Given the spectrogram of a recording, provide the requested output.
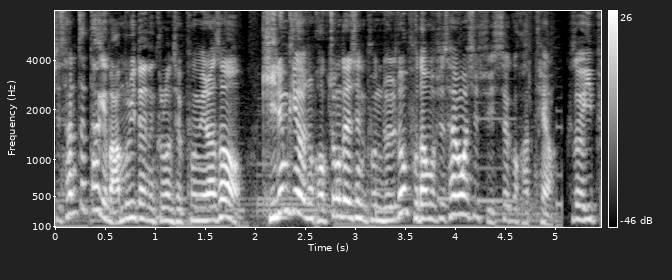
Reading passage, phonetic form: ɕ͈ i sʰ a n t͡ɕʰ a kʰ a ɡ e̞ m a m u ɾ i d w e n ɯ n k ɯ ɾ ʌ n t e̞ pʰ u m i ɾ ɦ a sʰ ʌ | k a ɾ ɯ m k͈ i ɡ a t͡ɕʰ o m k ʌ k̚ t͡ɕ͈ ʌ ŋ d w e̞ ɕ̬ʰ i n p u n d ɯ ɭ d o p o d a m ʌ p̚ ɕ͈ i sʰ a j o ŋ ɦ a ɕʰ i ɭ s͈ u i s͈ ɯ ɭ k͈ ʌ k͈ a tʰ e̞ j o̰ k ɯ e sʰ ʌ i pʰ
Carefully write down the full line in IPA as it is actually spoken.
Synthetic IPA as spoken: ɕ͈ i sʰ a n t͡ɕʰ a tʰ a ɡ e̞ m a m u ɾ i d w e n ɯ n k ɯ ɾ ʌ n t͡ɕ e̞ pʰ u m i ɾ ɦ a sʰ ʌ | k i ɾ ɯ m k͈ i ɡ a t͡ɕ o m k ʌ k̚ t͡ɕ͈ ʌ ŋ d w e̞ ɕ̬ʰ i n p u n d ɯ ɭ d o p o d a m ʌ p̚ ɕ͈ i sʰ a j o ŋ ɦ a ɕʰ i ɭ s͈ u i s͈ ɯ ɭ k͈ ʌ k͈ a tʰ e̞ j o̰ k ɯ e sʰ ʌ i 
